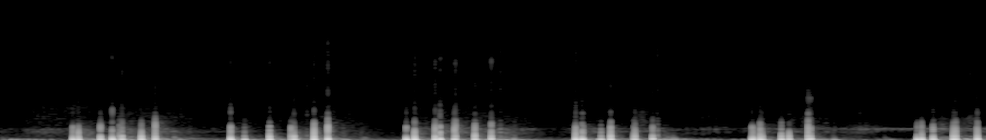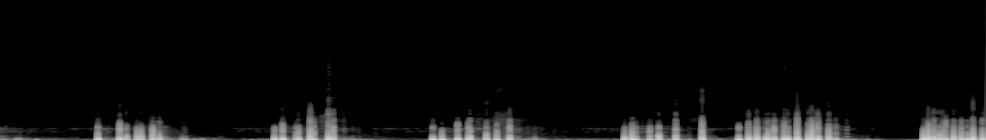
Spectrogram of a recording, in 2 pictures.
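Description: A round, solid, soft teal EVA foam sponge disc is held close to a microphone and tapped and scratched with fingertips and short nails. It gives short bursts of quick, dry, low thuds separated by brief silences. Toward the end the bursts turn into denser scratching flurries.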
